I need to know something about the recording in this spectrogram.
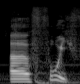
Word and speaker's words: Foyth: Foyth, I believe is how you say it, the objective card.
